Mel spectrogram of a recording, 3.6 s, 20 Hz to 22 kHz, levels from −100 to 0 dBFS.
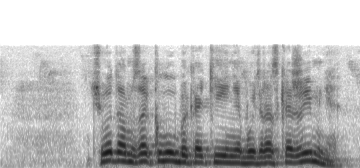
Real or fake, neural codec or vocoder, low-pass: real; none; 7.2 kHz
